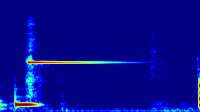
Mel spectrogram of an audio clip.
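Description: A single electronic ding from Google Assistant's Mad Libs game, played through the device's speaker: one high chime that starts sharply and fades out over about a second.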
